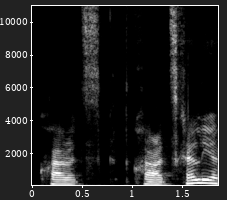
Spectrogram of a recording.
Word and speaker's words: Kvaratskhelia: Cuts was, how do you pronounce it, Anna? Mm-hmm. Who's the Georgian player for Napoli? Kvaratskhelia, who's playing for Napoli, who's quite good from Georgia.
